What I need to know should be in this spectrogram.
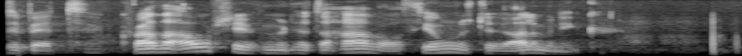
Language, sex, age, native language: Icelandic, male, 20-29, Icelandic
